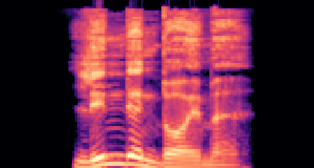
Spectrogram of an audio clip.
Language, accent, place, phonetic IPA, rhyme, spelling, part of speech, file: German, Germany, Berlin, [ˈlɪndn̩ˌbɔɪ̯mə], -ɪndn̩bɔɪ̯mə, Lindenbäume, noun, De-Lindenbäume.ogg
- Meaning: nominative/accusative/genitive plural of Lindenbaum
